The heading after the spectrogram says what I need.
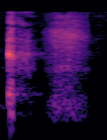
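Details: A woman coughing during a campaign speech in Iowa: a single sharp adult cough followed by a brief breathy, hissing exhalation, part of a coughing fit after which she loses her voice.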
